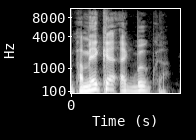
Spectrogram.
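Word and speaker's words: Emeka Egbuka: Amika Egbuka.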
